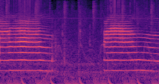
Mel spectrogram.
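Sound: domestic cat meowing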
